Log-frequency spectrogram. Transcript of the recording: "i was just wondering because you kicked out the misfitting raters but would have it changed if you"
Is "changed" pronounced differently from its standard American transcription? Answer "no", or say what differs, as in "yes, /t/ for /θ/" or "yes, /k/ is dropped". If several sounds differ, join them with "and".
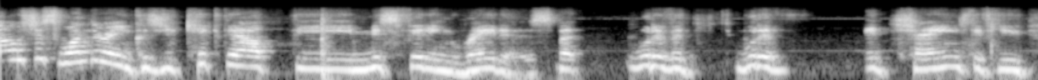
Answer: no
